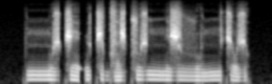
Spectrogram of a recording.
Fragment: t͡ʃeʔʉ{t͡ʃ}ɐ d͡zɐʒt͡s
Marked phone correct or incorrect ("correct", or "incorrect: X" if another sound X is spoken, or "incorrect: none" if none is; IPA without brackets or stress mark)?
correct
